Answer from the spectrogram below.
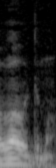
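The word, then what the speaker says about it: rode: 道路の方のロードは、うの口ですから、ベロが下、ロード。で、ライド、乗るの過去形のロードも、発音同じだけど、ややこしいですよ。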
